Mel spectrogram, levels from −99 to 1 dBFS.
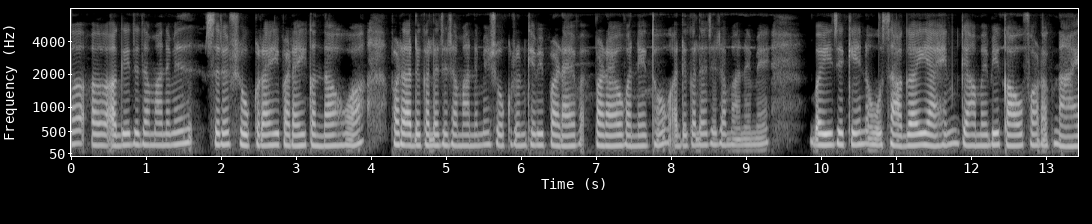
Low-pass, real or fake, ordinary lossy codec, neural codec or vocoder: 7.2 kHz; real; none; none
